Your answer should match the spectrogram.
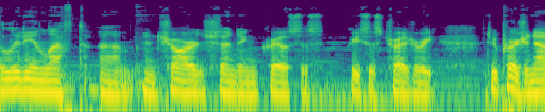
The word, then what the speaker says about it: Croesus: after the defeat of Chris Croesus that's how you pronounce it at least how you do it in English and 546 BC after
